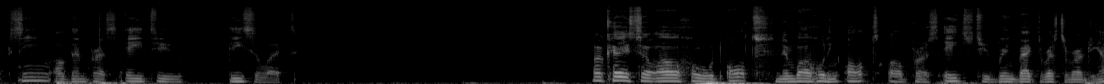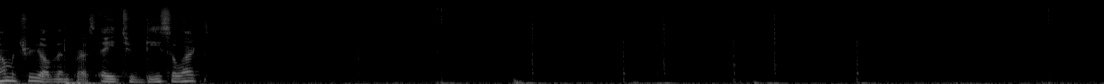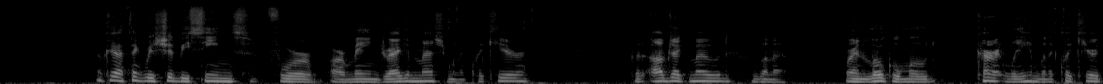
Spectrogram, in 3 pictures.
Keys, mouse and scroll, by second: 1.0 a, 4.6 click, 9.4 alt+h, 11.6 a, 15.4 click, 16.4 ctrl+middle click, 18.8 shift+middle click, 21.4 click, 21.6 click, 26.6 click, 27.4 click, 32.7 click, 32.8 click.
